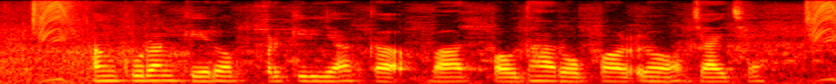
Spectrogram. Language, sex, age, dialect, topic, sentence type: Maithili, male, 18-24, Angika, agriculture, statement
